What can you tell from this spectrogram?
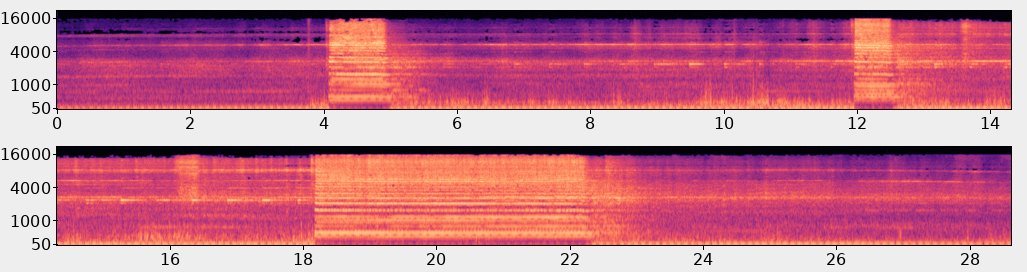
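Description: Union Pacific diesel freight locomotive running past with a steady low engine rumble and rolling wheel noise. Its multi-chime air horn sounds three times: a blast of about a second, a short toot, then a long blast of about four seconds.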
